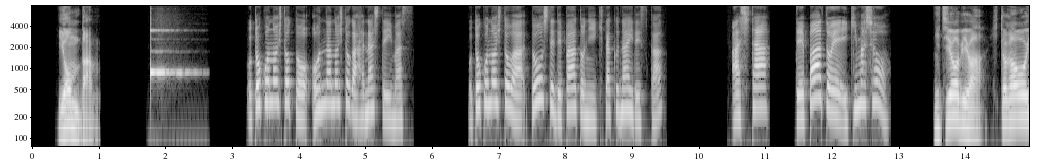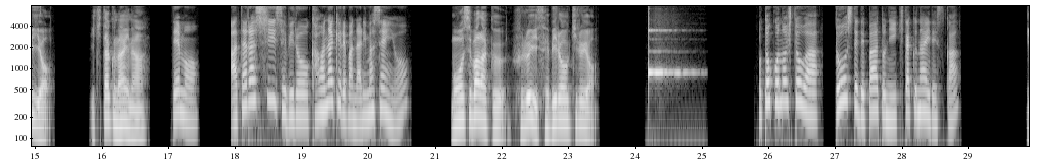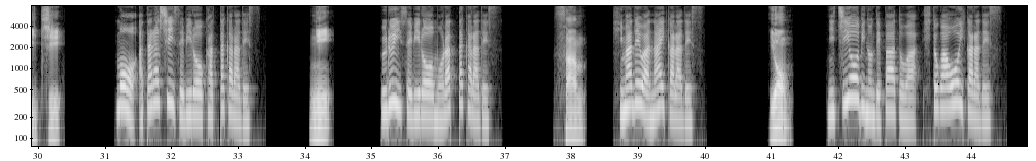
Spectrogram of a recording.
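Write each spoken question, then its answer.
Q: 男の人はどうしてデパートに行きたくないですか?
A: 4: 日曜日のデパートは人が多いからです。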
